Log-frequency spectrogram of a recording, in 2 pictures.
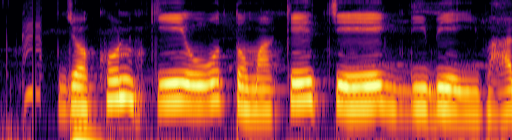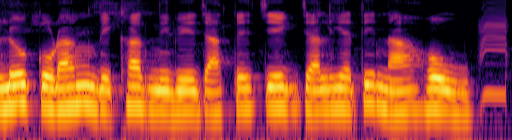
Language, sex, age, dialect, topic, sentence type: Bengali, female, 18-24, Rajbangshi, banking, statement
